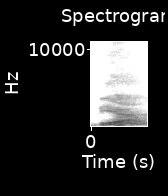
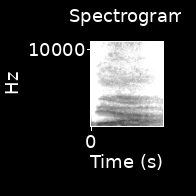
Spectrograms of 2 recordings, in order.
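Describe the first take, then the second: First: THERE as "deh-uh" without the r; real sound. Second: THERE as "dear" with a sounded r; common wrong form. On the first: Teacher showing the real sound, r dropped. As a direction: say "there" ending in a neutral vowel, no r. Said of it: "real sound হয়". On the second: Teacher showing how we mispronounce it, common form. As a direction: say "there" long, with the final r. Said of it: "not there হচ্ছে না". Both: Shown as a demonstration.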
